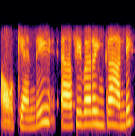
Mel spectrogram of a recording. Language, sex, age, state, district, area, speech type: Telugu, female, 18-30, Telangana, Suryapet, urban, conversation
